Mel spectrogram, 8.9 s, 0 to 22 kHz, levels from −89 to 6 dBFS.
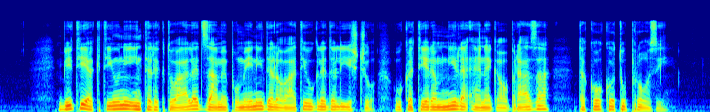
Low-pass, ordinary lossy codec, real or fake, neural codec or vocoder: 9.9 kHz; none; real; none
